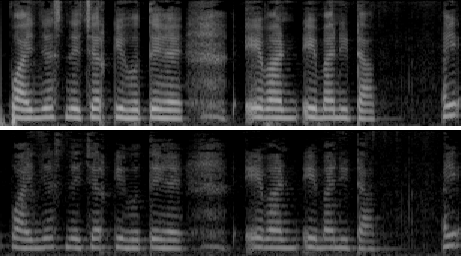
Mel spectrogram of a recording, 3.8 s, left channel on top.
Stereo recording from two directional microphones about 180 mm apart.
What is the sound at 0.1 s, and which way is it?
A woman's voice, 50° left (ahead or behind).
